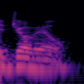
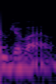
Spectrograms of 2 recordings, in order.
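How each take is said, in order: First: JOVIAL said as JOH-vee-ul; "jovial" as JOH-vee-ul, matter-of-fact; likely pronunciation. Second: JOVIAL said as joh-VY-ul; "jovial" as joh-VY-ul, matter-of-fact; alternative pronunciation. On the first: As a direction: say "jovial" with an ee in the middle. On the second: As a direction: say "jovial" with an eye sound in the middle. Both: Shown as a demonstration. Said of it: "How should we pronounce it?".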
